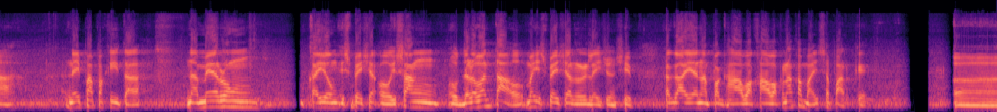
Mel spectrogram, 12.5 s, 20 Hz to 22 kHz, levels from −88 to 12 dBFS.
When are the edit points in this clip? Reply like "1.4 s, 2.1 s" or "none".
none

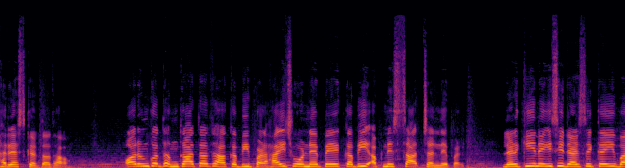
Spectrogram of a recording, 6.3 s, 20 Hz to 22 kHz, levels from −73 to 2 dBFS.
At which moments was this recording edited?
none

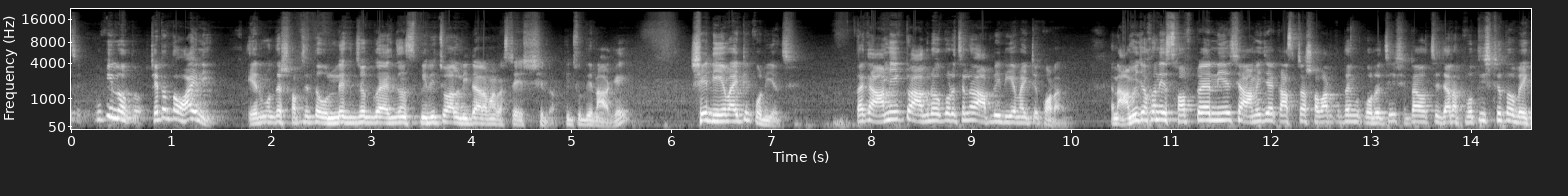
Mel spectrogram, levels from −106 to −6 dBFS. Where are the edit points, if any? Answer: 1.6 s

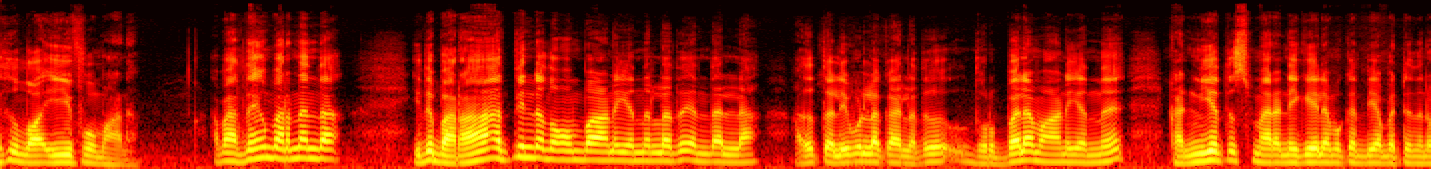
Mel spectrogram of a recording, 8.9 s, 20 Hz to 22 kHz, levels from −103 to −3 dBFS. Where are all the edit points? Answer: none

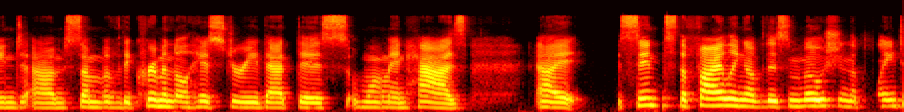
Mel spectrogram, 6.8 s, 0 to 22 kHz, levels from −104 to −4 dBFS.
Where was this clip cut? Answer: none

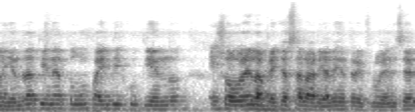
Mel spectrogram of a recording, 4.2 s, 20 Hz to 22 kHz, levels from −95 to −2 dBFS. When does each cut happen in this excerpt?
none

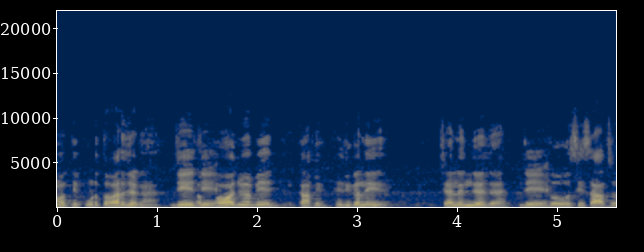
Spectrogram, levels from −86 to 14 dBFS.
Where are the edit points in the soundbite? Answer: none

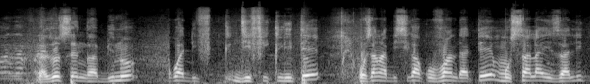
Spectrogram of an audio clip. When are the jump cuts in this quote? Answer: 1.7 s

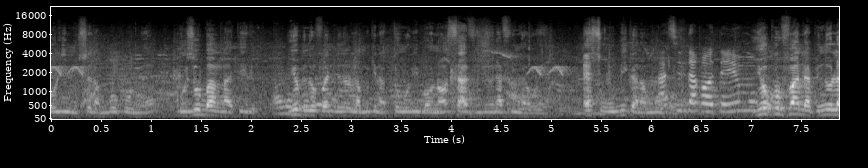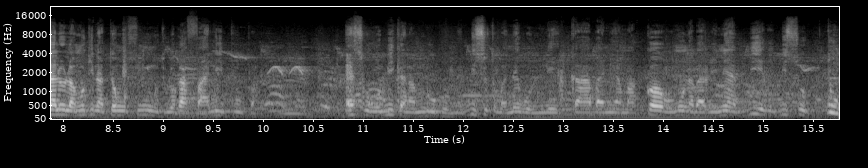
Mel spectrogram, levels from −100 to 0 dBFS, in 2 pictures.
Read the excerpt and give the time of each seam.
none

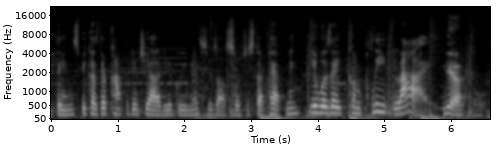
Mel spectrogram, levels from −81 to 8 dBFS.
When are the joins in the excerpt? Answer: none

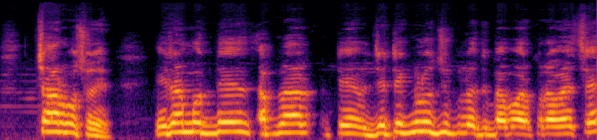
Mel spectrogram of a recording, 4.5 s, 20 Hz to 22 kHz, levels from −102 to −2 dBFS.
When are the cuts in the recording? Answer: none

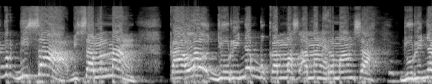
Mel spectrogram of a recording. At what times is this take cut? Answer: none

